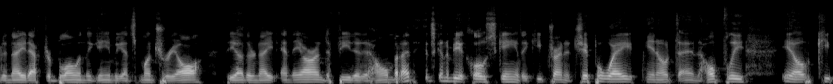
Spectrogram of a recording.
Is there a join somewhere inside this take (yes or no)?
yes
